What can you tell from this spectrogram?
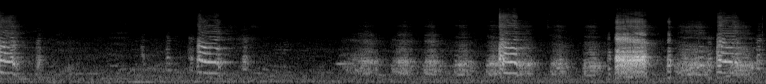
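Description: Chickens clucking: a series of short calls, some with a falling pitch, coming more often in the second half, the loudest about six seconds in.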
